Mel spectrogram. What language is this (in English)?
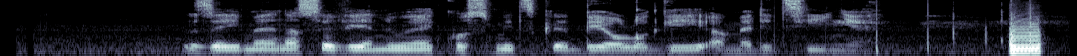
Czech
